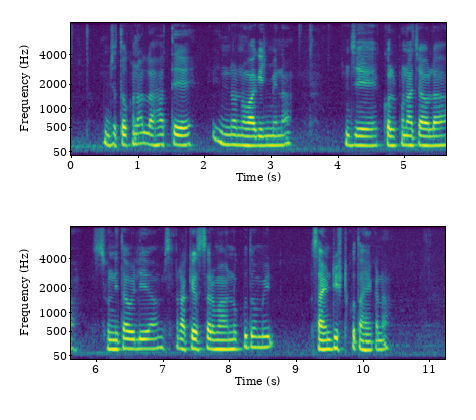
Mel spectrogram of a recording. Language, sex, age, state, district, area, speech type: Santali, male, 30-45, Jharkhand, East Singhbhum, rural, spontaneous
